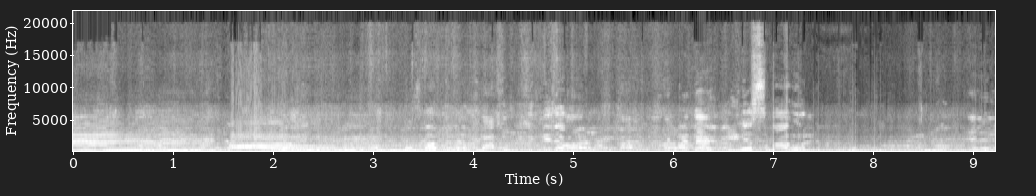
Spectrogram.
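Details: At Ambari cattle market, Dinajpur, on 21 March 2025, with cows and calves for sale, a drawn-out low moo opens the recording, then fades under loud overlapping talk and crowd noise.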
